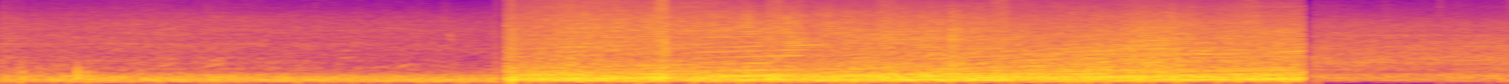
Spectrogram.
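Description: Several motorcycle engines rumble and idle together nearby.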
